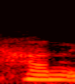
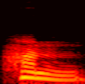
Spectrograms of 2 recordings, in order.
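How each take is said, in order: First: The pitch does not fall sharply. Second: The pitch falls sharply downward. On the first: It means very. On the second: It means hate.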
